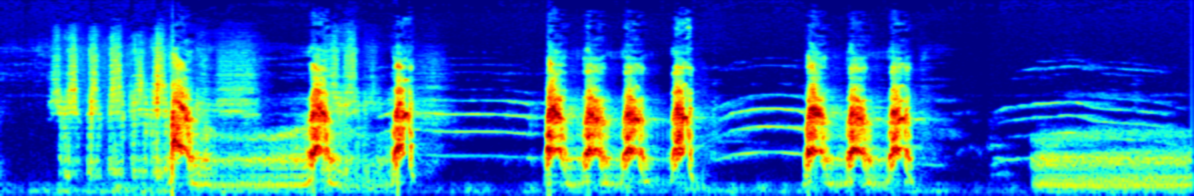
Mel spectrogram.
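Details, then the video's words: Dog barking in rapid bursts of two to four sharp barks, with high whining tones drawn out between the groups and a low steady hum in the background. "dog barking"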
